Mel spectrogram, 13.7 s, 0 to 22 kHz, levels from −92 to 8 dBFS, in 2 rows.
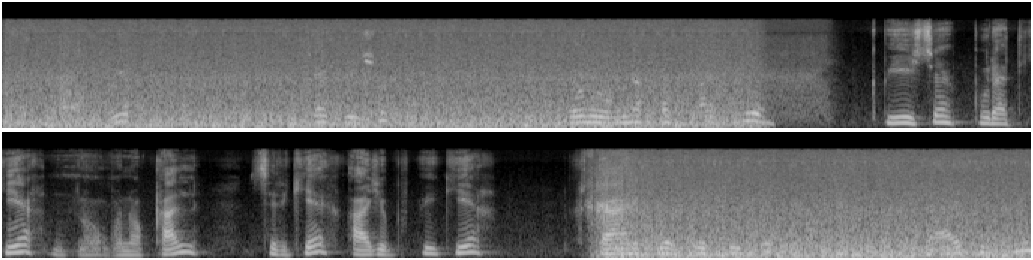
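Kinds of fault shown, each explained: Speech suppressed in double talk: the voice dips or cuts out in bursts, up to about 40 dB near the end, likely from echo-canceller ducking during overlap.
Echo leak: a faint copy of the voice, about 15 dB down, returns 344 ms late around 5.1 to 5.6 s, likely residual loudspeaker echo.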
